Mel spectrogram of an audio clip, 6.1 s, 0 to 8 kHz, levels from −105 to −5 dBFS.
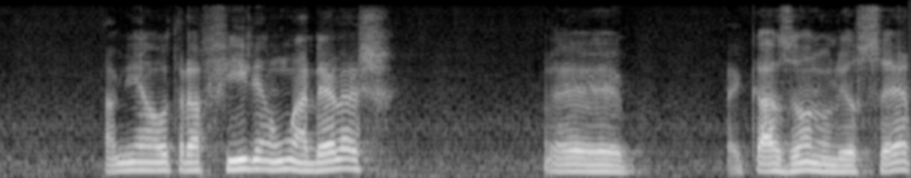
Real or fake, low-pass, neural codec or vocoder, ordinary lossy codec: fake; 7.2 kHz; codec, 16 kHz, 4 kbps, FunCodec, trained on Chinese and English, 50 frames a second; none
